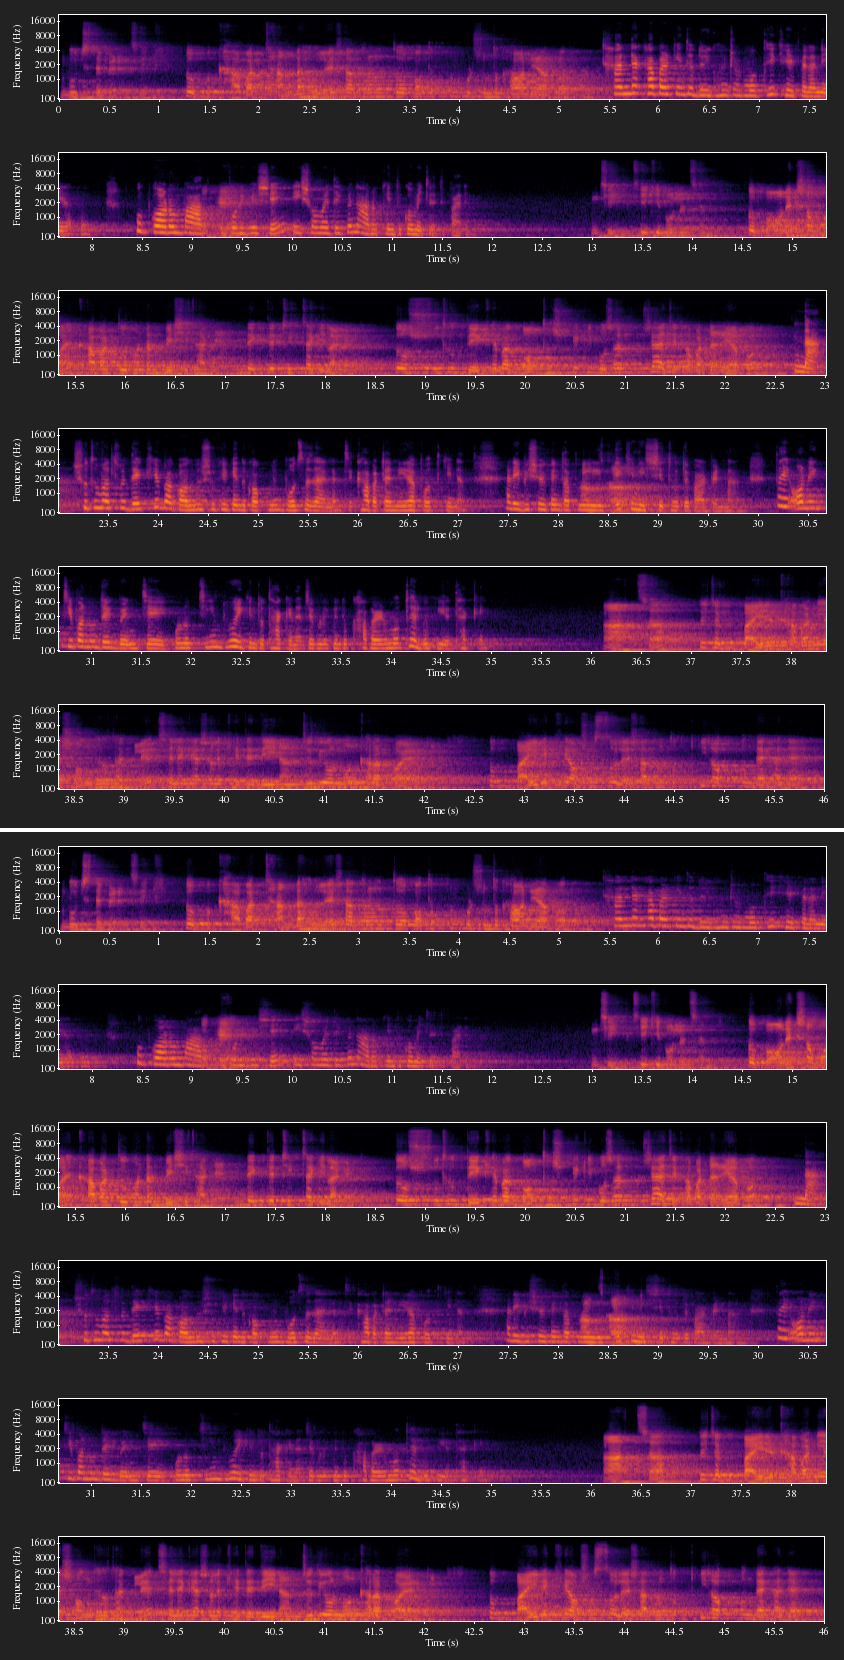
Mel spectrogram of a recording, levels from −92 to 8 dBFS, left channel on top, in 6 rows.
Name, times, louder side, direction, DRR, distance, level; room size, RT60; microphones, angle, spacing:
voice 1, 0.0-3.6 3.9-5.1 9.3-9.5 13.0-14.2 14.6-18.3 18.7-22.3 28.2-28.7 36.1-36.8 37.1-42.0 42.6-45.8, right 1 dB, 25° right, 3 dB, 2.7 m, -29 dB
voice 2, 5.4-11.8 22.7-35.0, left 3 dB, 70° left, 13 dB, 0.8 m, -28 dB
22.5 x 18.0 x 7.4 m, 2.5 s
head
